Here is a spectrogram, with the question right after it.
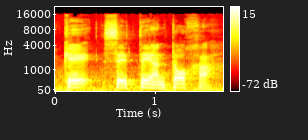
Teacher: do you hear that J sound it's kind of like a a strong H in the throat somewhat guttural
